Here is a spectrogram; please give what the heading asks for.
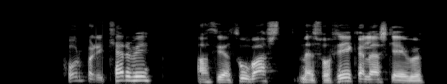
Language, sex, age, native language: Icelandic, male, 40-49, Icelandic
